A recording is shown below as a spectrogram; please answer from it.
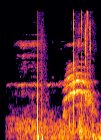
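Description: Two faint quick clicks, then a brief, faint animal-like cry that rises and falls in pitch about a second and a half in.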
